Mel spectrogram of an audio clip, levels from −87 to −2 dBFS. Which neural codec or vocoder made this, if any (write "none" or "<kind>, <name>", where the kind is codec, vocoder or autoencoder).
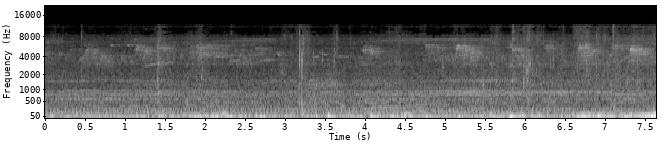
none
